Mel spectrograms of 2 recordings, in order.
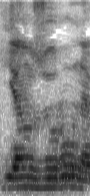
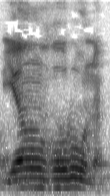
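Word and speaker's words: yadzuruna: Ya, sebagian kita masih salah membacanya yang zuruna padahal bukan zo. Ini dha, yang zuruna. Yang zu. Dan dia bukan za, bukan dha, bukan za. Dia dha. Dha. Jadi lidahnya lebih melebar dan nempel ke gigi atas.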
